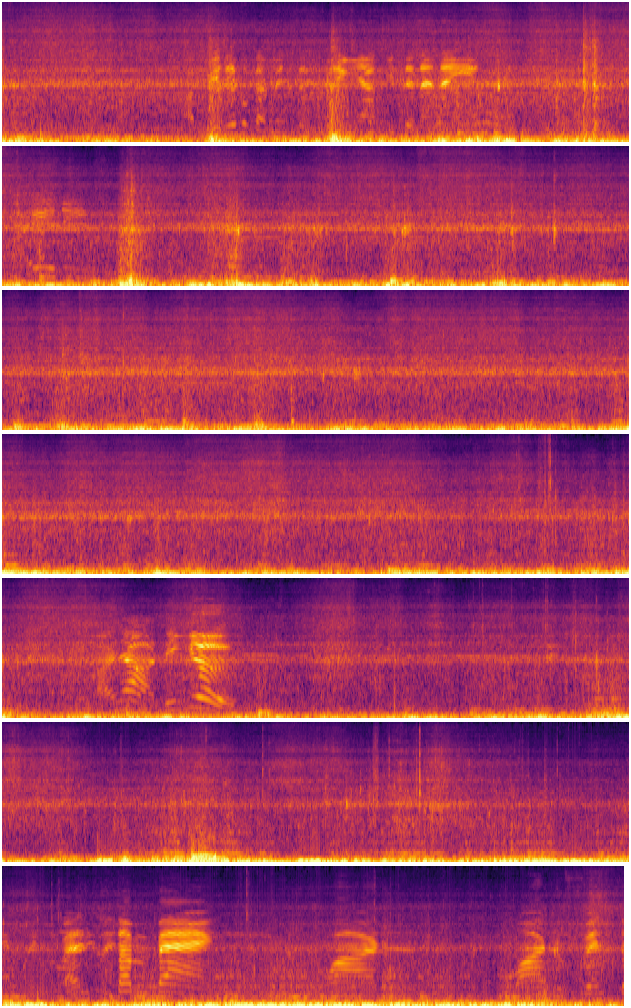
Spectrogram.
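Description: Small aluminium fishing boat under way through choppy sea: a steady motor whine over a heavy rumble of wind on the microphone and the hull slapping the waves.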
